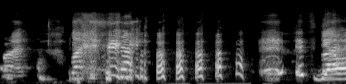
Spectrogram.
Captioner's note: laughter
